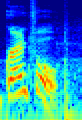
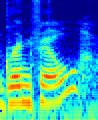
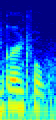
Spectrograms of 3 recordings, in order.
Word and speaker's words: Grenfell: So that is the main street of Granville or how do you pronounce it? Grenfell. I say Granful. Depends. Say it however you want.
